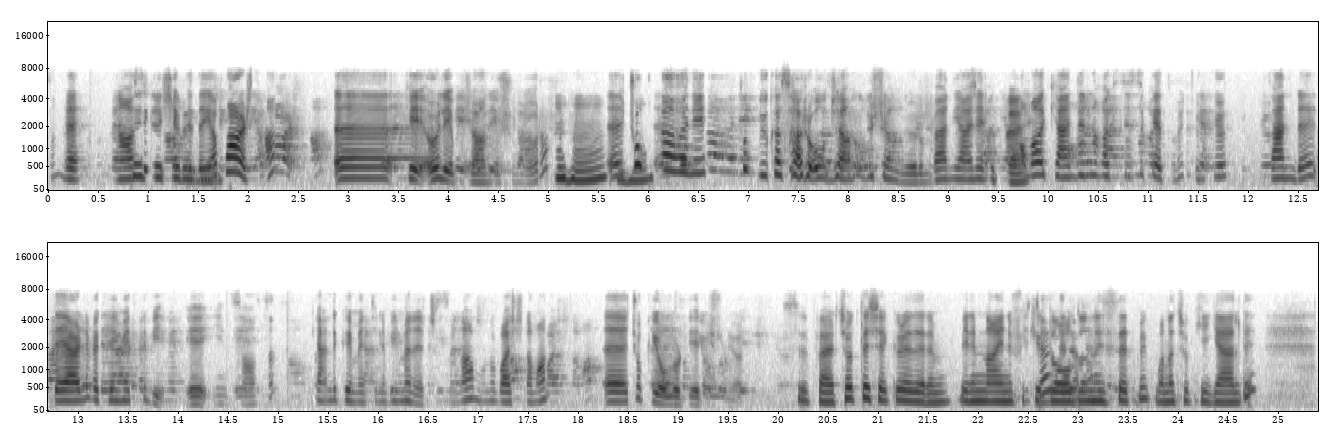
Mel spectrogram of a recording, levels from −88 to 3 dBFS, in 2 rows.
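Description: Echo with no canceller runs through the whole clip. The far end is playing the call over a loudspeaker, its microphone picks that playback up, and nothing subtracts it before it travels back. Every phrase of speech returns about half a second later as a fainter copy, around 13 dB below the direct sound, thinner, riding over the next syllables. It is also band-limited like the direct path, with nothing above 8 kHz.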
